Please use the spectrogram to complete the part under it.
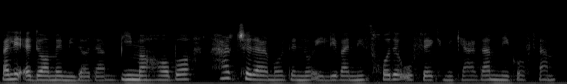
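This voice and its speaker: A woman reading a dramatic first-person novel aloud as an audiobook narrator, expressive and measured. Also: medium pitch, lo-fi sound.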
